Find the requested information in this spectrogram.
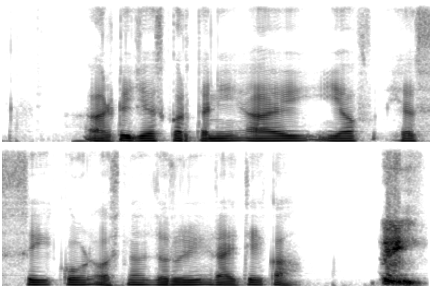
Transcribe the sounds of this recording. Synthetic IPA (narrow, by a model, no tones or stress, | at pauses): aɾʈid͡ʑeskəɾt̪aniajefesːikoɽə̰snəd͡zəɾuɾiːɾajt̪eka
